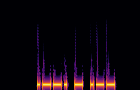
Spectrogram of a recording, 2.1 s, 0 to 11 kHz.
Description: Morse code, heard as a keyed tone, about 29 wpm, 700 Hz. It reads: PTW
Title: USA Call Sign Postfixes - 3 Letters 30wpm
